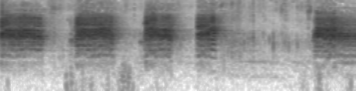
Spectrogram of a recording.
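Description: Macaw squawking: five harsh, loud squawks of about half a second each, roughly a second apart.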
